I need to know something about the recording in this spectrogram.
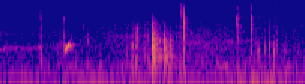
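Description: Someone takes a quiet sip of water between tastings of whisky, with soft wet mouth clicks and a brief gulping swallow, followed by small lip and glass sounds, otherwise hushed.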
